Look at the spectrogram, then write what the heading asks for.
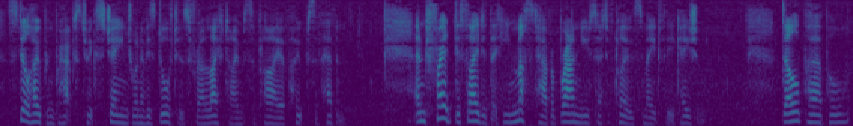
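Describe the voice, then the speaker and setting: A woman reading a children's story aloud expressively, with measured, dramatic phrasing and emphasis. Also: on the low side, slight background noise. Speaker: storybook reader.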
